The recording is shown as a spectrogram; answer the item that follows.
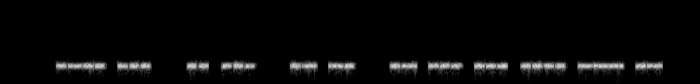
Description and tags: Space sounds created with coagula using original bitmap images. Morse code check it out.
ambient, code, morse, space, synth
